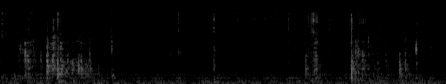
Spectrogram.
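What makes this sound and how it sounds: A solid oval bar of soap, purple outside and white inside, held in a hand with long nails, is shaved with a utility knife blade. Quiet, dry scraping and cutting strokes come in bright, crisp bursts, with the strongest around half a second, three seconds and three and a half seconds, over a faint low hum.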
